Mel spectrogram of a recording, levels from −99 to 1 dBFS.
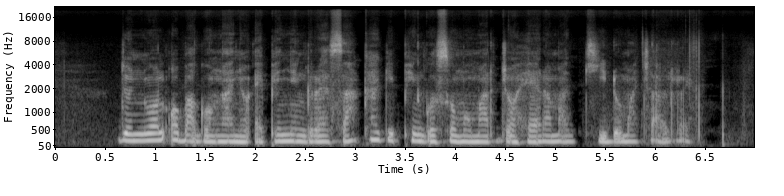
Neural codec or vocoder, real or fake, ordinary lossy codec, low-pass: vocoder, 44.1 kHz, 128 mel bands, Pupu-Vocoder; fake; none; 19.8 kHz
